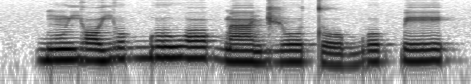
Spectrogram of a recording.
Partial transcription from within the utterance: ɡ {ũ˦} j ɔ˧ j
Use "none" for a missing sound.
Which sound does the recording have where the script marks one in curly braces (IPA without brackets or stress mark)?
ũ˧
